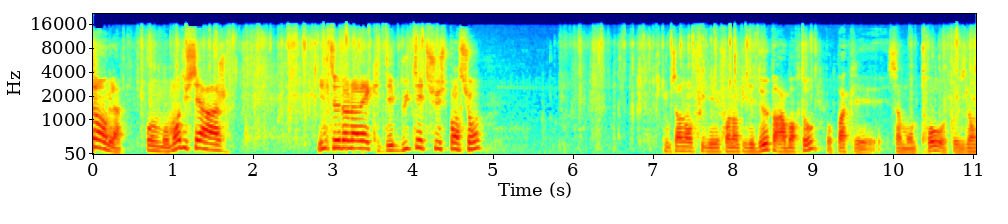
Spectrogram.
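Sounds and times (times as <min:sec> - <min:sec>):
plastic bag crinkling: 0:00.0 - 0:04.6, 0:05.8 - 0:09.2, 0:10.2 - 0:11.0.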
